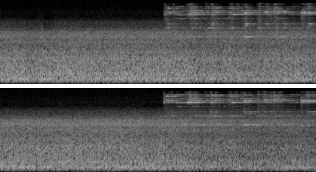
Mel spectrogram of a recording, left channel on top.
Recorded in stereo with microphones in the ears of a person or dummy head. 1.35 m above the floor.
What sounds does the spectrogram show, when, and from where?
1.6 s keys jangling: 30° right (ahead or behind), 3 m; by 3.2 s 5° right (ahead or behind), 2 m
